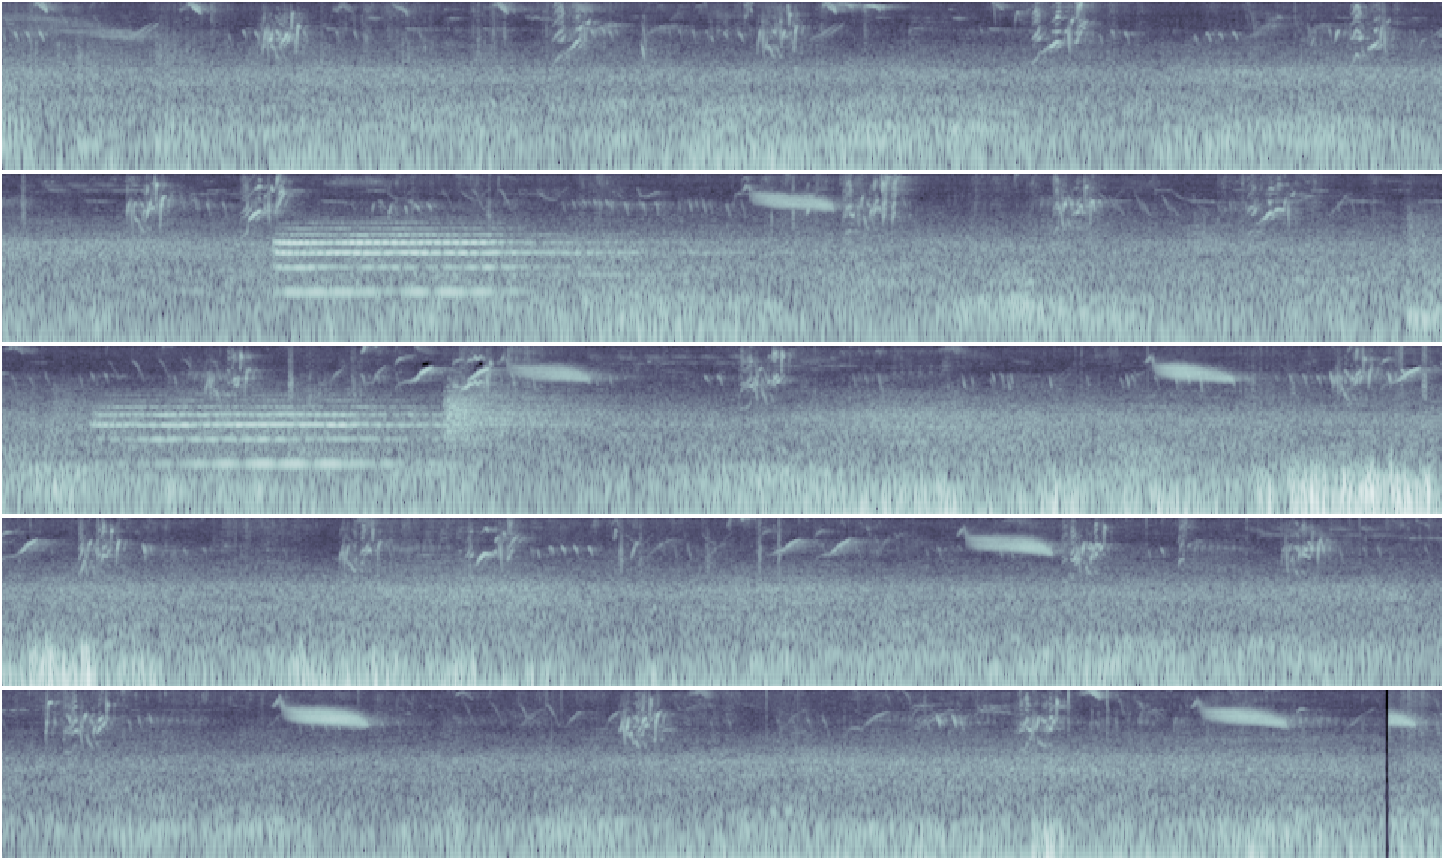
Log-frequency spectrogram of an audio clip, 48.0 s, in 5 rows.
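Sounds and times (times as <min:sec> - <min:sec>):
songbird falling call note: 0:11.3 - 0:15.2, 0:19.8 - 0:23.8
low rumble: 0:11.8 - 0:15.4, 0:19.0 - 0:26.7.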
